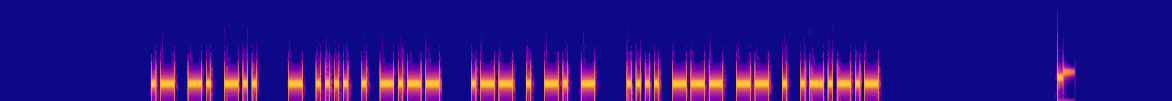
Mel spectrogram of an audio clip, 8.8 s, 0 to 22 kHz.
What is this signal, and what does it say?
Morse code, heard as a keyed tone, about 34 wpm, 700 Hz. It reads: AND THEY WENT HOME.
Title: Sentences from Top 200 Words 35wpm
